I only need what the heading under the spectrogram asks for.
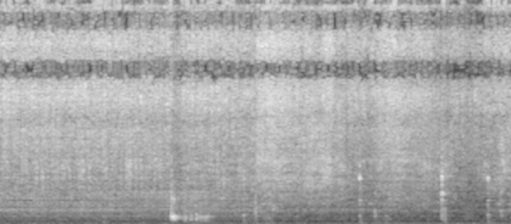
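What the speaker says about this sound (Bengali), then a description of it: "আগে একটু কষাই নিই।" Vegetables for oats khichuri, including cauliflower, sauté in a pan with a steady, close frying sizzle and occasional stirring scrapes and clinks, continuing alone without talk.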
